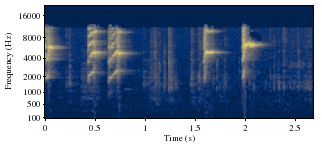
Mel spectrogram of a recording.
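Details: ['Rosy-faced lovebirds, five kept in a windowside cage: five piercing, clipped chirps, two of them in quick succession, with scattered soft clicks between.']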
